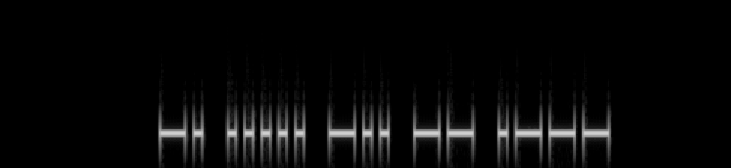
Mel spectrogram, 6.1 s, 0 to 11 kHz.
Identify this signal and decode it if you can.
Morse code, heard as a keyed tone, about 20 wpm, 700 Hz. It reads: N5DMJ
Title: Speed Racing - USA 1x3 Call Signs 17wpm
